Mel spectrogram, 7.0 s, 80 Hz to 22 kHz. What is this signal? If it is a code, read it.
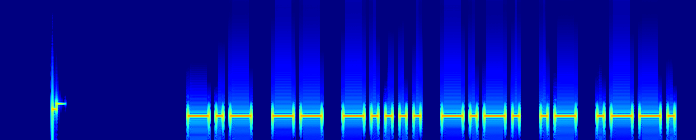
Morse code, heard as a keyed tone, about 17 wpm, 700 Hz. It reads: KM6CAP
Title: USA Callsign DE Callsign 17wpm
